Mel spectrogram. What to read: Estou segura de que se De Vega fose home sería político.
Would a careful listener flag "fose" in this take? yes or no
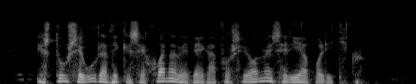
no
